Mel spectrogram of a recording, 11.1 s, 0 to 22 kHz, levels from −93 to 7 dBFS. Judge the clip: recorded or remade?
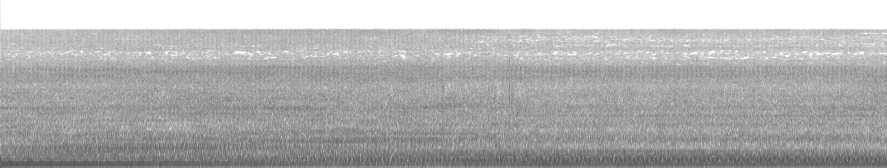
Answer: recorded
